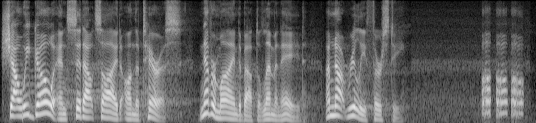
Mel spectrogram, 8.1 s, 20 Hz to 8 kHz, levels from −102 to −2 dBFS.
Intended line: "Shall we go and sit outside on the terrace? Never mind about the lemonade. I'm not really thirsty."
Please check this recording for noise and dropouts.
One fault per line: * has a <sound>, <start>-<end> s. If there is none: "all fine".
* has a laugh, 7.2-7.9 s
